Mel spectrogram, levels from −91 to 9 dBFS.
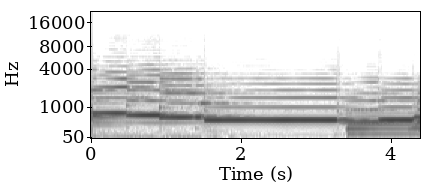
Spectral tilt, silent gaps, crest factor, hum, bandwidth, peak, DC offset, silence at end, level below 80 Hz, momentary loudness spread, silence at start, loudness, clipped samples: -6 dB/octave; none; 8 dB; none; 4.9 kHz; -16 dBFS; under 0.1%; 0 s; -70 dBFS; 4 LU; 0 s; -25 LUFS; under 0.1%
